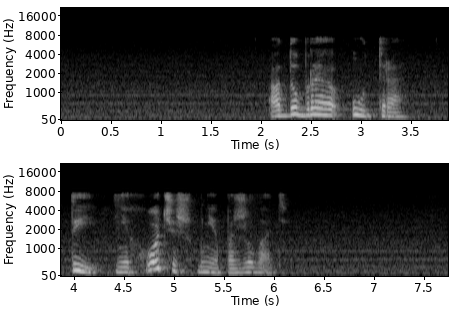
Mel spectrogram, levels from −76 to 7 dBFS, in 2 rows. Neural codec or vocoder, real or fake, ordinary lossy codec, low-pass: vocoder, 44.1 kHz, 128 mel bands every 512 samples, BigVGAN v2; fake; none; 7.2 kHz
